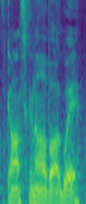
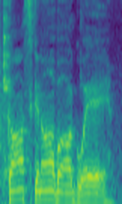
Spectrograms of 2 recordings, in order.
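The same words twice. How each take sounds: First: Said in the usual way. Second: Goskanabagwe drawn out slowly for learners; slow word model. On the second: Shown as a demonstration. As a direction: stretch out Goskanabagwe, unhurried. Teacher models the new word slowly.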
